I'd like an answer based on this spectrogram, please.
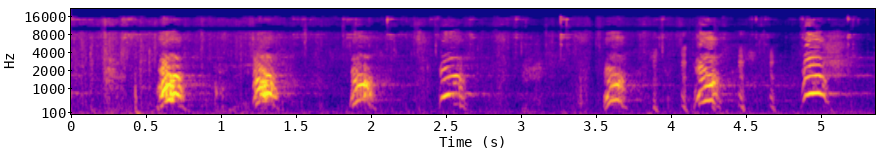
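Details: Whippet yipping repeatedly, eight short high barks spaced roughly half a second to a second apart, each with a bright ringing tone, against a quiet room.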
